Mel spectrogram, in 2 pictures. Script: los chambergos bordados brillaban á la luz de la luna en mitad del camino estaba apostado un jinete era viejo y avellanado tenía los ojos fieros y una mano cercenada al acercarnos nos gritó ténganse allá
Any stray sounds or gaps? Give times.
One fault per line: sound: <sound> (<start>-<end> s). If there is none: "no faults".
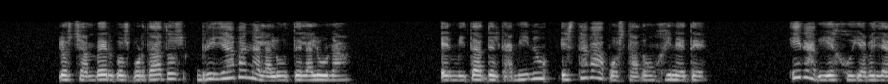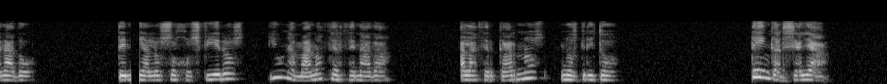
sound: dropout (10.2-10.3 s)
